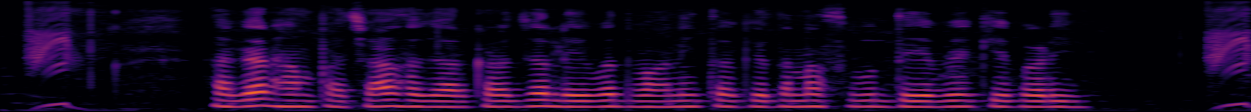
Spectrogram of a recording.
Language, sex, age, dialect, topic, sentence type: Bhojpuri, male, 25-30, Southern / Standard, banking, question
